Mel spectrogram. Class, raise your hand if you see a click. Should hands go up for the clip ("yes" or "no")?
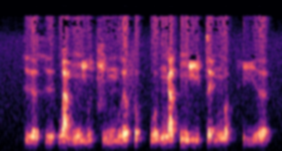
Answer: no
